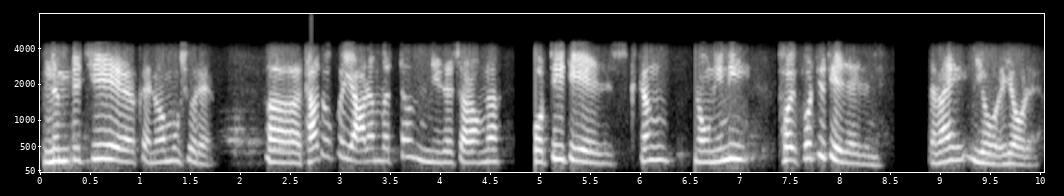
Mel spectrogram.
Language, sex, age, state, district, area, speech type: Manipuri, male, 60+, Manipur, Imphal East, rural, conversation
